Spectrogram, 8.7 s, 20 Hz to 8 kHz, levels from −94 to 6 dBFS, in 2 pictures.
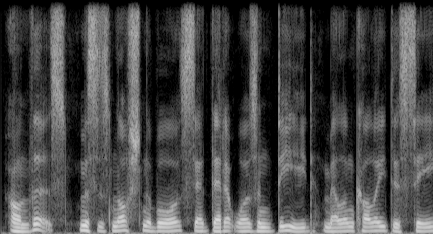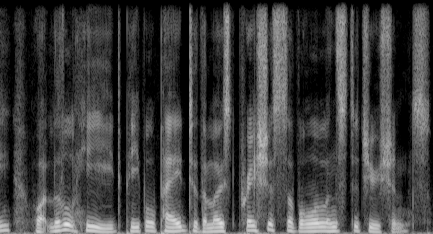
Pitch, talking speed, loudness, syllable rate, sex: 135 Hz, 165 wpm, -17 LUFS, 4.5 syllables/s, male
